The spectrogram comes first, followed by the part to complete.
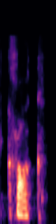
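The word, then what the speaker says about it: cnoc: oler the word for Hill in oler is Croc it's not knock it's c r it's spelled it's pronounced c r o c but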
